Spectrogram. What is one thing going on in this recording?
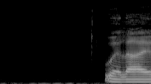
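A man speaks firmly nearby.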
